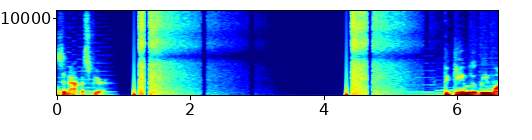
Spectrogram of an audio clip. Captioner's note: thunder claps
